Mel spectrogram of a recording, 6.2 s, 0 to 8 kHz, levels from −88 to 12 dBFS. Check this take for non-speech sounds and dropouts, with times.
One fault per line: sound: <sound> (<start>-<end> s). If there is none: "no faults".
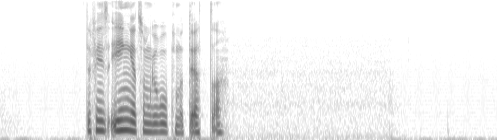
no faults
